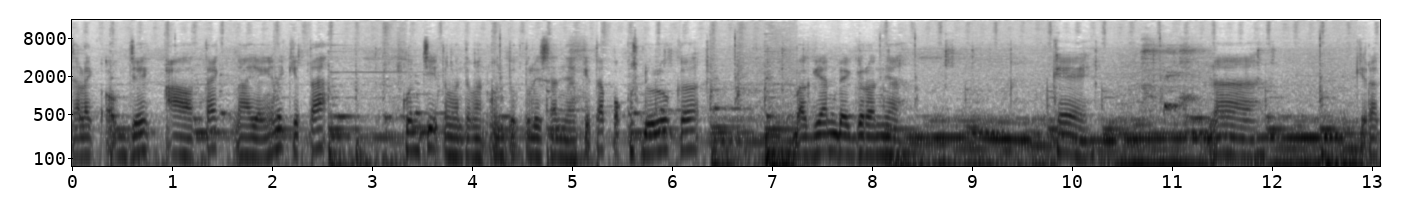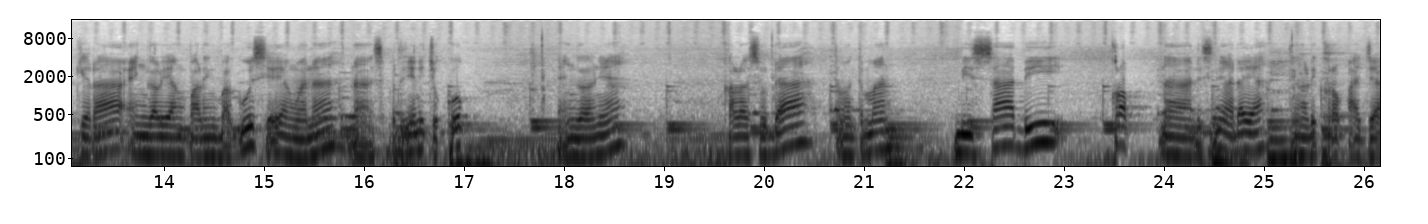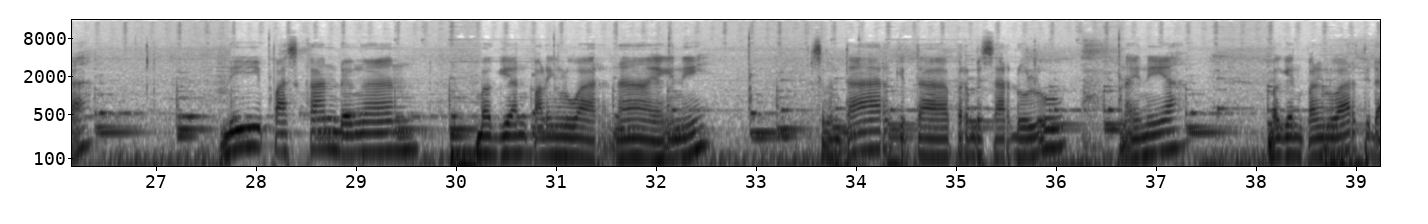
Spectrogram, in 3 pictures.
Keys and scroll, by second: 3.2 ctrl+2, 4.0 z, 5.5 v, 7.3 ctrl+z, 7.8 z, 10.1 v, 33.6 z, 35.7 v.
